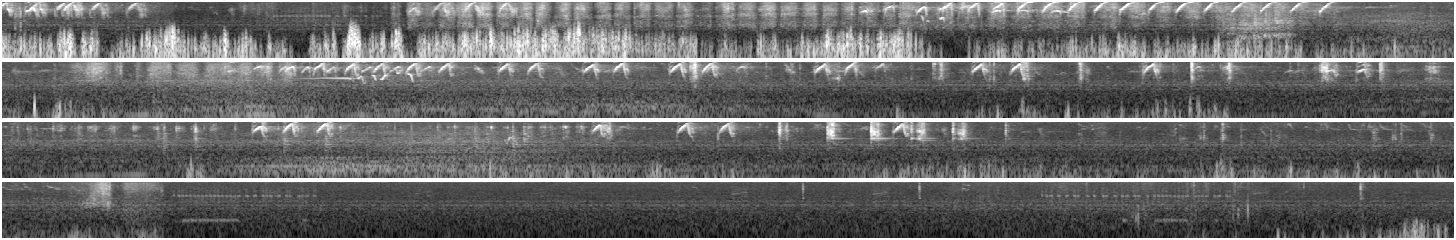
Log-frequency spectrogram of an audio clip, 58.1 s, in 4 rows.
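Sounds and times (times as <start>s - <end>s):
small birds chirping: 0.0s - 15.8s, 16.6s - 44.7s
scraping on steel frame: 4.0s - 13.3s.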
